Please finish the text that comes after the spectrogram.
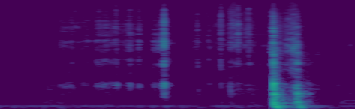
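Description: Scissors trim crooked edges off papercraft Christmas dangles, with a few soft snips and paper rustles followed by one louder, close cut near the end.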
